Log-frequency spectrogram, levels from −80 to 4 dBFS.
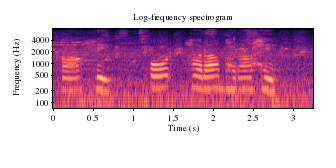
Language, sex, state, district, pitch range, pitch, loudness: Hindi, female, Madhya Pradesh, Dhar, 210-240 Hz, 225 Hz, -15 LUFS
